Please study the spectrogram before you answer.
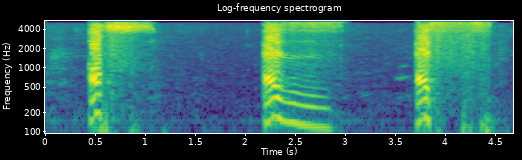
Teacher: مخرج الصاد والسين ازاي من طرف اللسان مع المنطقة ما بين الثنايا العليا والثنايا السفلى. ننطق كده مع بعض، اص از اس.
